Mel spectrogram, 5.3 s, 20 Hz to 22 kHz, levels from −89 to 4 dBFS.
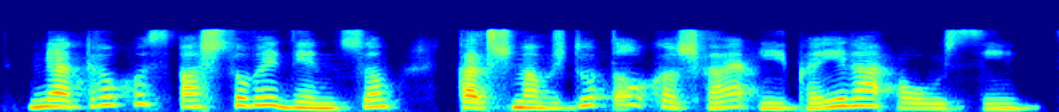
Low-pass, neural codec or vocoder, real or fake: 7.2 kHz; codec, 16 kHz, 0.5 kbps, FreqCodec, larger model; fake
